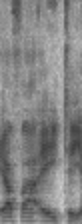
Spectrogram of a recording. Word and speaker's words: fiat: Unfortunately, many, many years ago, our government got away from that, and then they're doing something called F-I-A-T. I'll pronounce it Fiat money, which they're printing money out of thin air, and there's nothing to back it up.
